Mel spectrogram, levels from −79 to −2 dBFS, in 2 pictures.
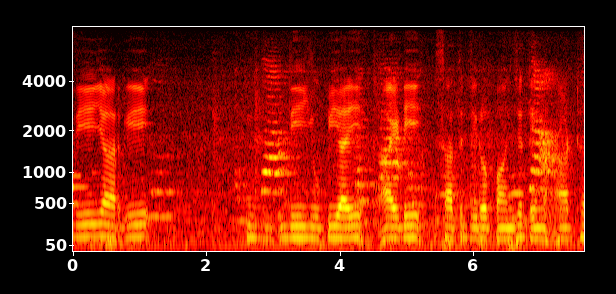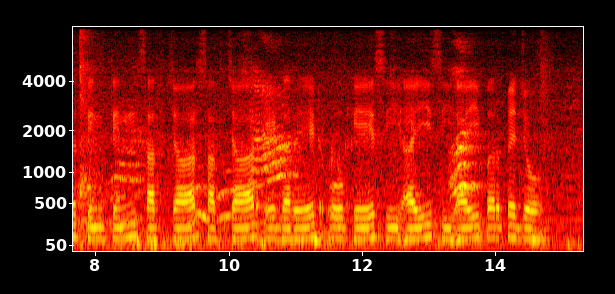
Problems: constant background noise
